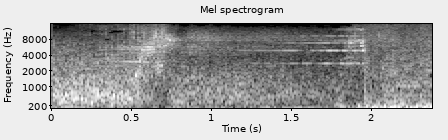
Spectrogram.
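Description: Sound effects of an animated bending fight: a rushing whoosh about half a second in over a steady rumbling hiss.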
